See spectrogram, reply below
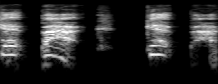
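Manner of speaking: mock shouting, very high pitched, loud. Retelling a stranger in a shop queue, imitating a man shouting. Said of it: "the way he shouted".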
